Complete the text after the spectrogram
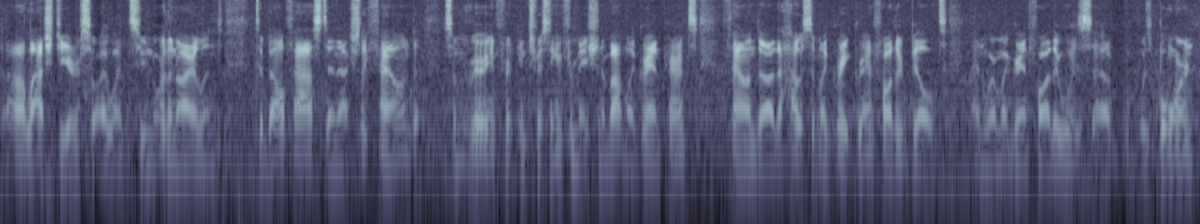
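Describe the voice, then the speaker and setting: A man from Canada answers in a low, fairly flat voice, hesitating a little. Clear street noise surrounds him outdoors. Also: fairly quick. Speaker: street interviewee. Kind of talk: considered interview answers. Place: outdoors in a city.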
